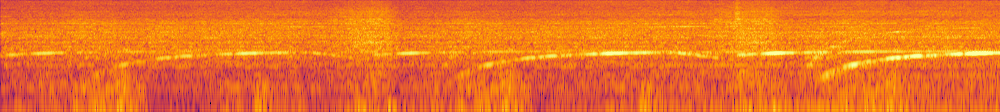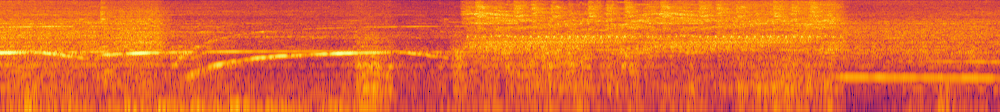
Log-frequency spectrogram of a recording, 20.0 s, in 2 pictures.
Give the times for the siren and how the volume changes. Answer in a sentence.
You can hear the siren from 0.0 to 19.9 s, getting louder then quieter.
